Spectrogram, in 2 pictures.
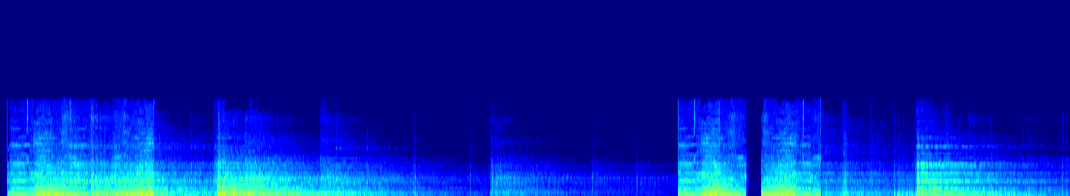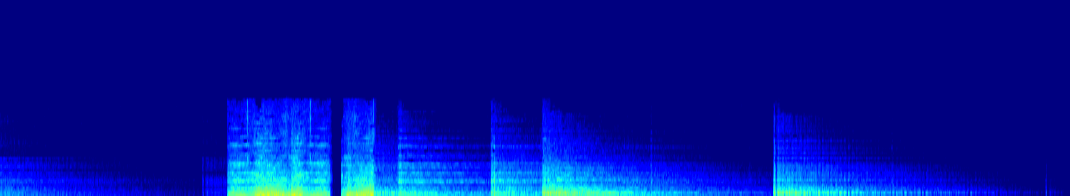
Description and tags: Piano hit processed with large, reverbed granulator chunks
